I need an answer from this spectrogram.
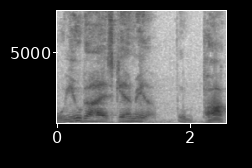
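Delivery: mock hollering, high-pitched screaming. Retelling how a teammate screamed at the defense after a shift, imitating someone screaming. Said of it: "start screaming at the D".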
